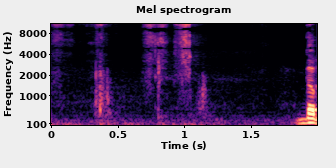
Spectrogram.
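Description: Sheets of stiff printed origami paper rustling and flicking as they are handled and leafed through, in a few short brushes in the first second or so.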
